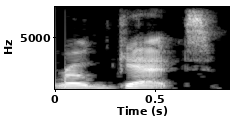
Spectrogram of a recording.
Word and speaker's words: Rogette: Whitmore is her name he pronounced it rogette with a hard G divorc wives are all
